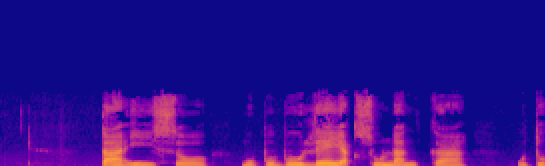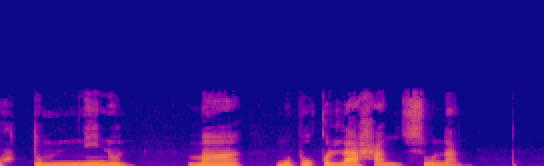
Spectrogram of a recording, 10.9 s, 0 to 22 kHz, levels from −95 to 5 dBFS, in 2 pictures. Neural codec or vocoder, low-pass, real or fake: none; 9.9 kHz; real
